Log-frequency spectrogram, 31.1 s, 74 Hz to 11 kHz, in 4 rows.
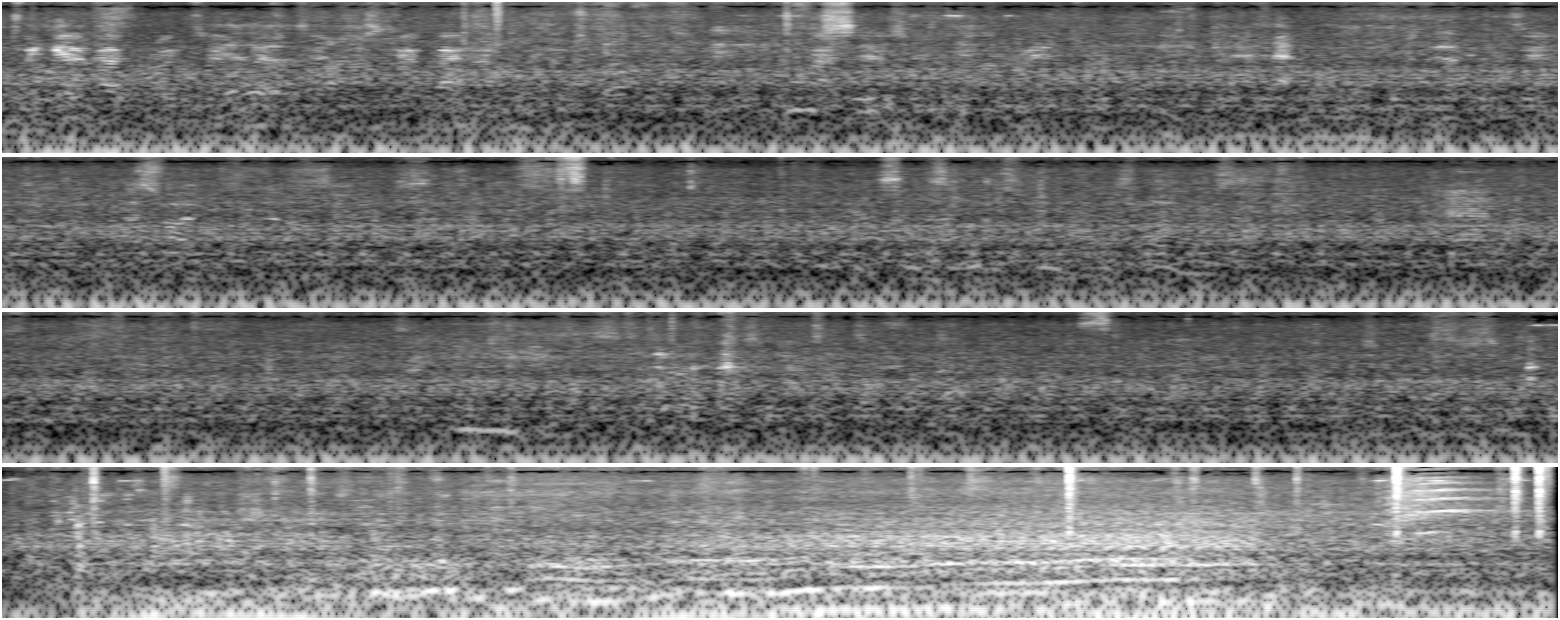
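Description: Bristol LS coach's underfloor diesel engine heard from inside the saloon, running steadily with a low drone. About 24 seconds in it gets louder and its note climbs in pitch as the coach accelerates, with light rattles throughout.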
